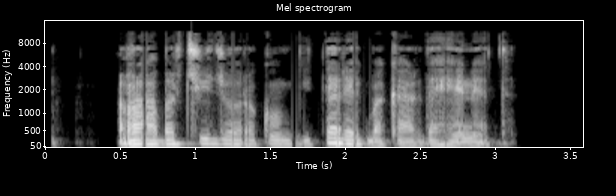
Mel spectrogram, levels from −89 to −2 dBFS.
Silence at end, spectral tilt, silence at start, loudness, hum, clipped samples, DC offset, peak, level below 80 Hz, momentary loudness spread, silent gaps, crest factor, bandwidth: 0.5 s; -4 dB/octave; 0.5 s; -19 LUFS; none; under 0.1%; under 0.1%; 0 dBFS; -40 dBFS; 12 LU; none; 20 dB; 11.5 kHz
